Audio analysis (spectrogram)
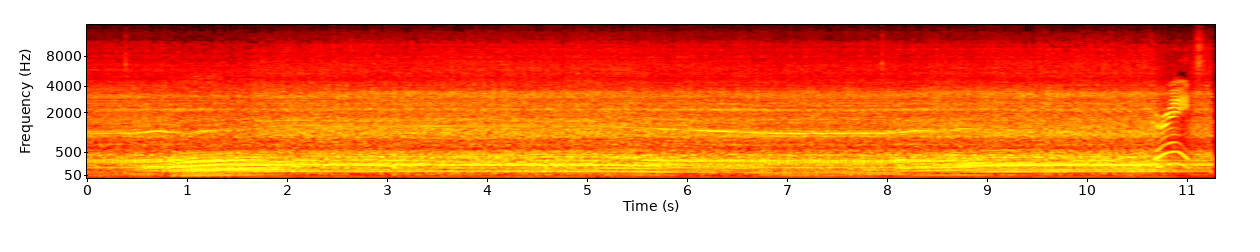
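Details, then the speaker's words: Kipor IG3000/IG3500 inverter generator fitted with a Champion inverter board, testing throttle wiring: engine steady, pitch rising and falling smoothly as throttle works in both directions; normal throttle response. "works in both directions and now the important part does it make power"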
